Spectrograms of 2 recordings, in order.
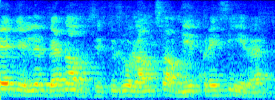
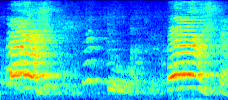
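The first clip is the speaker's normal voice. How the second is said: much higher, louder call; 11 semitones higher, 5 dB louder than usual. Acted. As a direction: shout his name down the crevasse. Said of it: "Puis il dit".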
